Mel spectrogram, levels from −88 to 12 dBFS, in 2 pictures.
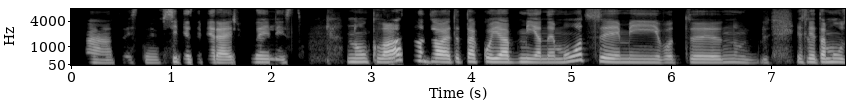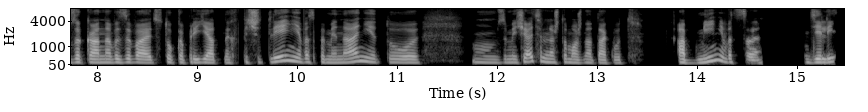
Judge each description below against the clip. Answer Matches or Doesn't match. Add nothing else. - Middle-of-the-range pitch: Matches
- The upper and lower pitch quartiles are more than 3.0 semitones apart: Doesn't match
